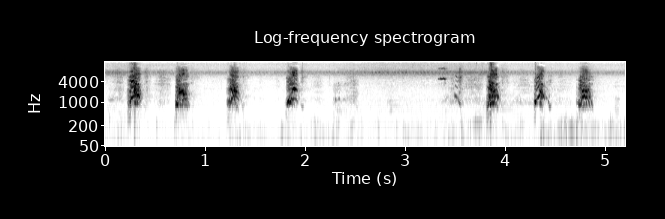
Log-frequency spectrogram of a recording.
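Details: During a Senior Earthdog test a male Miniature Pinscher works the quarry, giving a steady series of eight loud, sharp barks spaced about half a second apart, with a couple of softer yips in between.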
